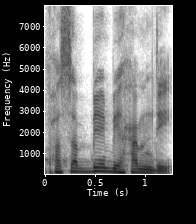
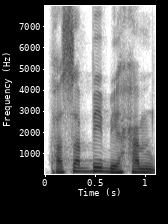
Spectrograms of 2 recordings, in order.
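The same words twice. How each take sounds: The two takes are said the same way.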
